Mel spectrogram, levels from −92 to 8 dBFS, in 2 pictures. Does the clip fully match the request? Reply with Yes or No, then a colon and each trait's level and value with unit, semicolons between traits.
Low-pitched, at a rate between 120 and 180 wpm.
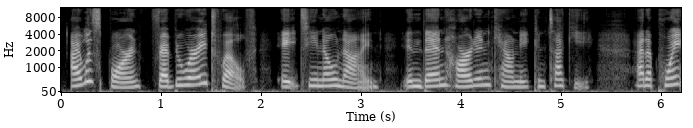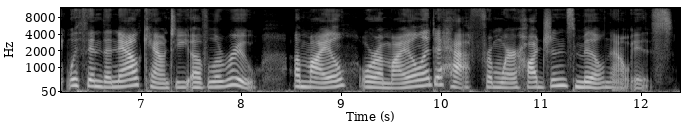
No: high, 230 Hz; average, 175 wpm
